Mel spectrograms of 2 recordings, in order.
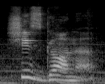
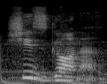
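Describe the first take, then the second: First: The words are contracted and run together. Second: The words are contracted and run together.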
